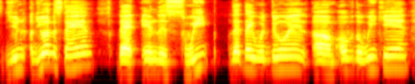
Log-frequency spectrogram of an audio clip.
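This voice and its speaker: A man's voice: fairly high pitch, a little slow, darkish tone, highs cut off. A man hosting a livestream, talking in a casual political commentary monologue, sarcastic and full of rhetorical questions to his audience. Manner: hums a tune while waiting. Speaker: livestream host.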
